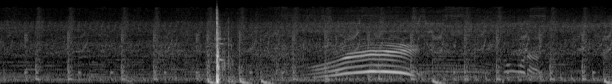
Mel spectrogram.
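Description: A soccer ball kicked off the turf for a footgolf tee shot: one sharp thump about two seconds in, over background music. About a second later comes a drawn-out call that rises and falls in pitch.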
